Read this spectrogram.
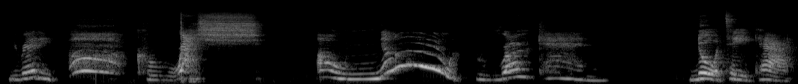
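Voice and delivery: high, animated picture-book voice with big gasps; reading to a toddler. Shown as a demonstration. Speech therapist reading to toddler, animated and sing-song. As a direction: read it like a thrilling show for a baby.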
